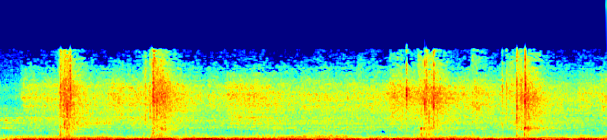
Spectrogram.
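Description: Loud dance music played back for a group dance routine, heavy and boomy in the low end as heard in a large hall, with a few sharp hits standing out.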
